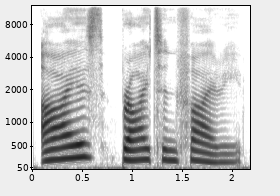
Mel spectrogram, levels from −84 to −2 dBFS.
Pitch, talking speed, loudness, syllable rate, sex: 210 Hz, 80 wpm, -17 LUFS, 2.8 syllables/s, female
